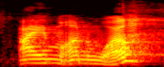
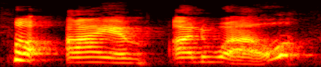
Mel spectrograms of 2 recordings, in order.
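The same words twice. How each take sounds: First: Said in the usual way. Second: Said through a laugh, slowed down. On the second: Real, not acted. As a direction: laugh it out in disbelief. Reacting to the shocking chapter.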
